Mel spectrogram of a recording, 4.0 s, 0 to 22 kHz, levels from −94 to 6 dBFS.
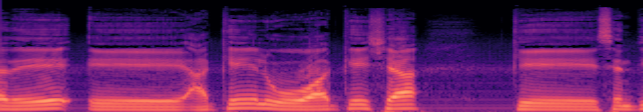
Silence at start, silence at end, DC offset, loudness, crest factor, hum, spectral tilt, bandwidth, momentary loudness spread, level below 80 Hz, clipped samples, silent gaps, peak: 0 s; 0 s; under 0.1%; -21 LUFS; 14 dB; none; -6 dB/octave; 16 kHz; 6 LU; -46 dBFS; under 0.1%; none; -8 dBFS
